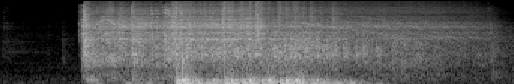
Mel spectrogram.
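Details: Moto Guzzi Griso with intermittent starting despite a new starter motor and battery: a short crank catches straight away into a lumpy twin-cylinder rumble, a normal start.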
